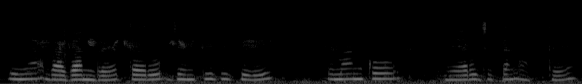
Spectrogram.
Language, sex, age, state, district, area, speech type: Santali, female, 30-45, West Bengal, Birbhum, rural, spontaneous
